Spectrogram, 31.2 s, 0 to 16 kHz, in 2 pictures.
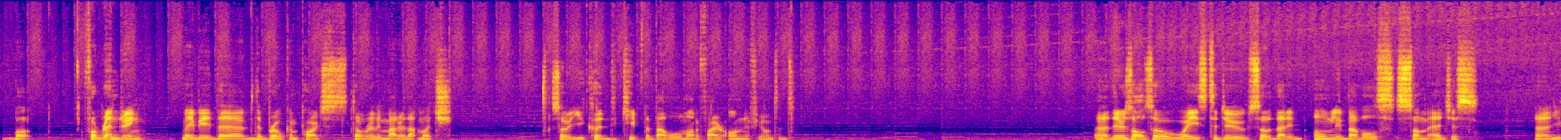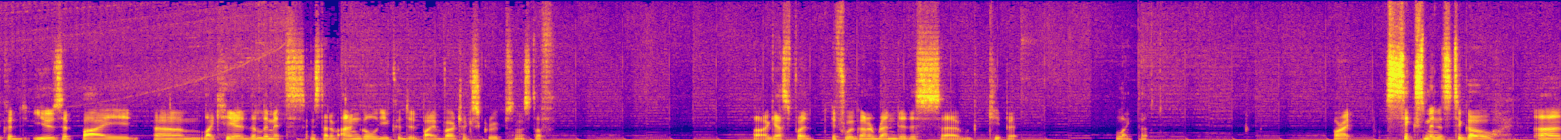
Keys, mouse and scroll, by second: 0.3 middle click, 2.3-3.4 middle drag, 4.8 middle click, 6.3 middle click, 7.7 middle click, 8.9-10.6 middle drag, 14.5 middle click, 18.2-21.0 drag, 22.3 middle click, 23.7 middle click, 23.8 click, 24.2 right click, 27.4 middle click, 28.0 Tab, 29.8 middle click.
